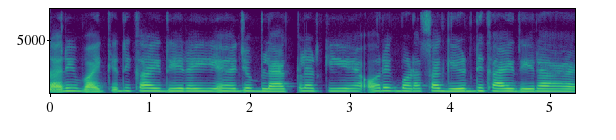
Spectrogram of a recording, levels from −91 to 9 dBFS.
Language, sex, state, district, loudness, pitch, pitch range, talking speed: Hindi, female, Haryana, Charkhi Dadri, -18 LUFS, 255 Hz, 240-265 Hz, 215 wpm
